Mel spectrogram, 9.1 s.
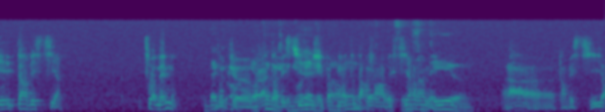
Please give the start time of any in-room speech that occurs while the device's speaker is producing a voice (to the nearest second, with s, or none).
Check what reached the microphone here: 3 s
